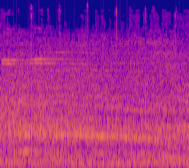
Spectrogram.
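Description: Steady crowd and venue noise from a water polo match, an even wash of sound with no single event standing out.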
